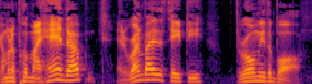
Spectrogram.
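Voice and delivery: high, irate, angry voice. Retelling what a player yelled at the speaker in the huddle, retelling an irate yell. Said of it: "he is irate, you know, and he's he's yelling".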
